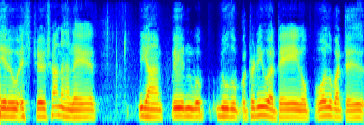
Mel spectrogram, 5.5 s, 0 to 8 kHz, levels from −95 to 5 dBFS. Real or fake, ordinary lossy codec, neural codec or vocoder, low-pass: fake; none; codec, 16 kHz, 0.5 kbps, X-Codec, WavLM features, trained on Multilingual LibriSpeech; none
